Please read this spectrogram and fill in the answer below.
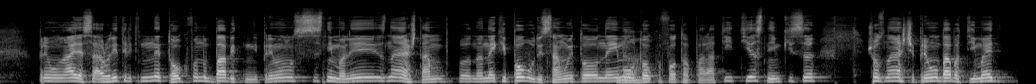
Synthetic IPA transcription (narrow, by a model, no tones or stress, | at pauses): pɾimɛɾnoajd̪ɛsaɾod̪it̪ɛlit̪ɛnɛt̪ɔlˠkʊvənobabit̪ɛnipɾimɛɾnosə̥sɛsniməliznaɛʃt̪amnɐnɛkipɔvod̪isamoit̪ɔnɛɛiməlˠot̪ɔlˠkʊvɐfɔt̪oɐpɐɾat̪it̪iəsnimkisə | ʃt̪oɔt̪ʊznaɛʃt͡ʃɛpɾimɛɾnobabət̪iməɛd̪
